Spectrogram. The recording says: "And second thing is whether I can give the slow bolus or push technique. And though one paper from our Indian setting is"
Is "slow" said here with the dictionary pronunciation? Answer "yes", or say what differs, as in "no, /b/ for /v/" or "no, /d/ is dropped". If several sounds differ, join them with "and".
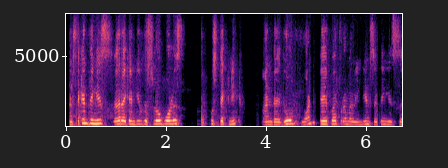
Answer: yes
